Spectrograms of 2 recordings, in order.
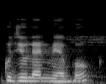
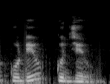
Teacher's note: ডি এবং ইউ দুইটাই প্রভাবিত হয়ে যায় জেড এর উচ্চারণ হয়ে যাচ্ছে। একটু খেয়াল করে দেখো, কুড ইউ, কুজ ইউ, এটা যখন আমরা ফার্স্ট বলি তখন এই জিনিসটা হয়। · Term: রেসিপ্রোকাল অ্যাসিমিলেশন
